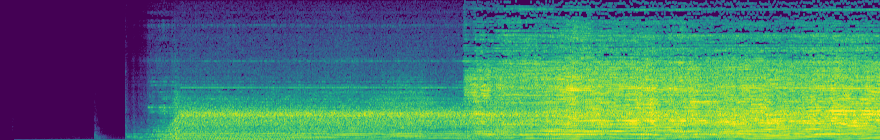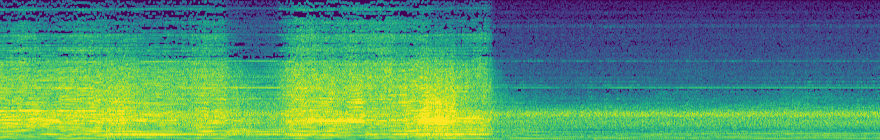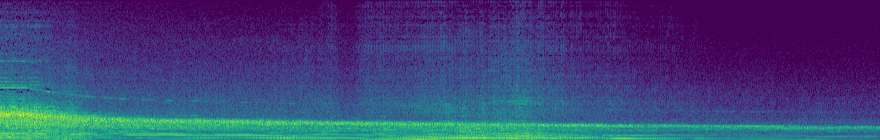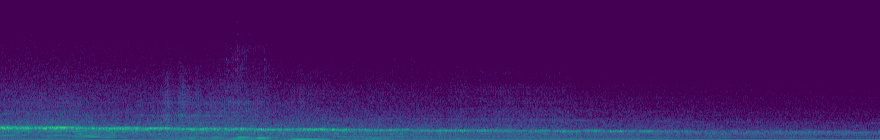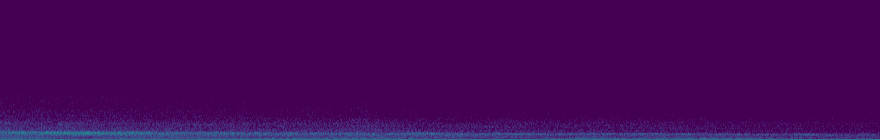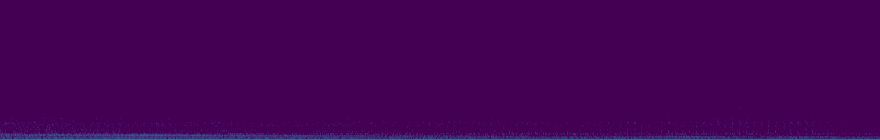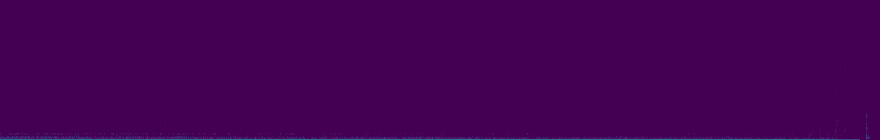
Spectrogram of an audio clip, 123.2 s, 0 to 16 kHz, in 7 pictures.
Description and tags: Bench Saw Ripping Once
A stereo field recording of a 2 hp circular bench site (portable)saw ripping Oak. Rode NT4>Fel battery preamp>Zoom H2 line in
machinery, wood, bench-saw, electric, circular-saw, crosscutting, field-recording, woodwork, circular, mechanical, sawing, joinery, cutting, carpentry, machine, saw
